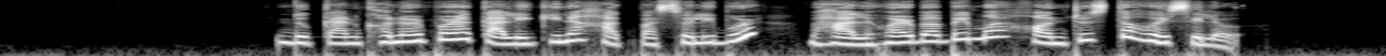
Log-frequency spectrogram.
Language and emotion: Assamese, happy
